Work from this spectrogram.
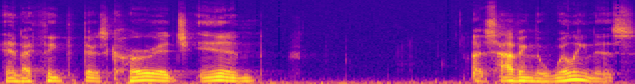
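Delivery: tearful, crying while talking. Talking about courage on a podcast, crying while talking. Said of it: "I can't believe I'm crying".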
